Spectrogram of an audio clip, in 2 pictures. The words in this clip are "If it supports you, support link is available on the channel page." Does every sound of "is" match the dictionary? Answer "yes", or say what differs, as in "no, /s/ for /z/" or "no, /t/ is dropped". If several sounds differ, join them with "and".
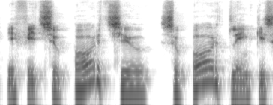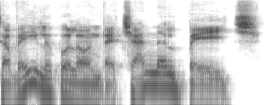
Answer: no, /s/ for /z/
